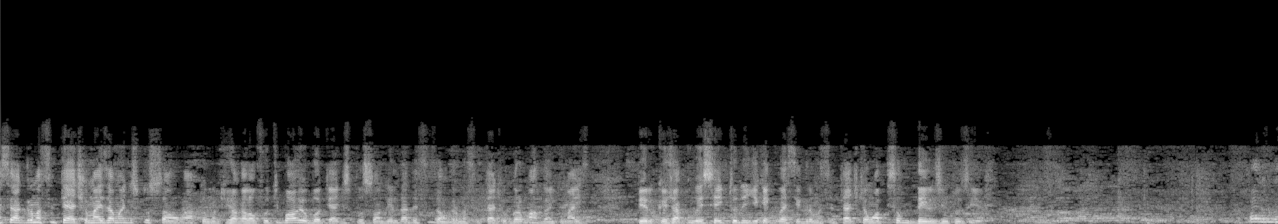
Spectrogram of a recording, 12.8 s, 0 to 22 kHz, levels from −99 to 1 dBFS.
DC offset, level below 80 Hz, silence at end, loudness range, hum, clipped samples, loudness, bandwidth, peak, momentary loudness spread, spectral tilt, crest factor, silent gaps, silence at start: under 0.1%; -62 dBFS; 0 s; 5 LU; none; under 0.1%; -19 LUFS; 9 kHz; -2 dBFS; 16 LU; -5.5 dB/octave; 16 dB; none; 0 s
